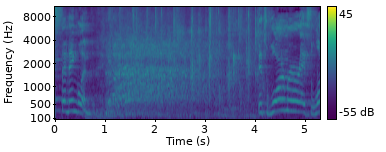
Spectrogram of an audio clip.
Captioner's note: audience Laughing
